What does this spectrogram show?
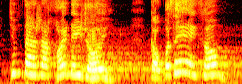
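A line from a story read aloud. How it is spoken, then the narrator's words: Excited shout. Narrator (Vietnamese): Trương Lập hưng phấn hét lên với Nhạc Dương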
